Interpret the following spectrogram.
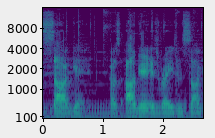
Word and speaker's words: sage: to sage something to lower it it's not saging something it's sarge because agai is raising sage is lower so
